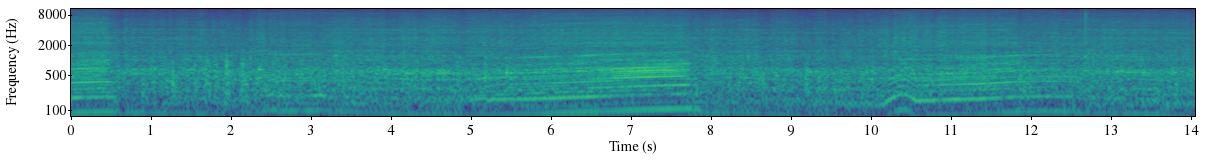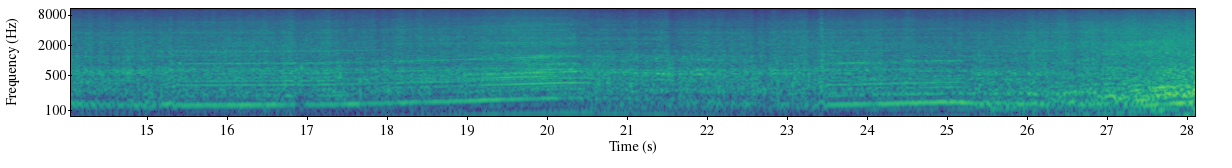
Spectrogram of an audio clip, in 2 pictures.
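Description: Suzuki GSX-R 1000 inline-four motorcycle engine heard from on board, rising in pitch several times as it accelerates out of bends and dropping back between, over steady wind noise. It gets louder near the end as the bike enters a road tunnel.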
